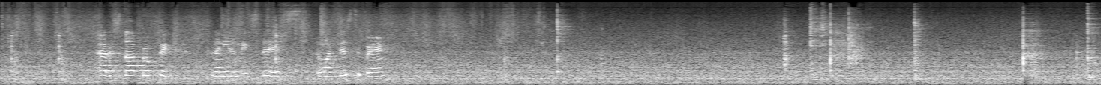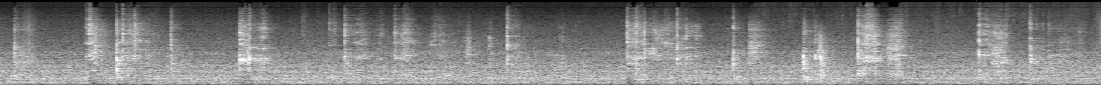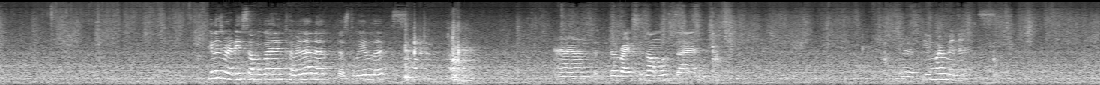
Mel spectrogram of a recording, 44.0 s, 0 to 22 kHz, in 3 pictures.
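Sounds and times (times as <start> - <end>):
utensil scraping food in a pan: 0.0 - 7.8, 10.4 - 11.6, 14.5 - 17.0, 17.9 - 22.3, 23.0 - 32.2, 36.2 - 44.0
steady low hum: 0.0 - 44.0.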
